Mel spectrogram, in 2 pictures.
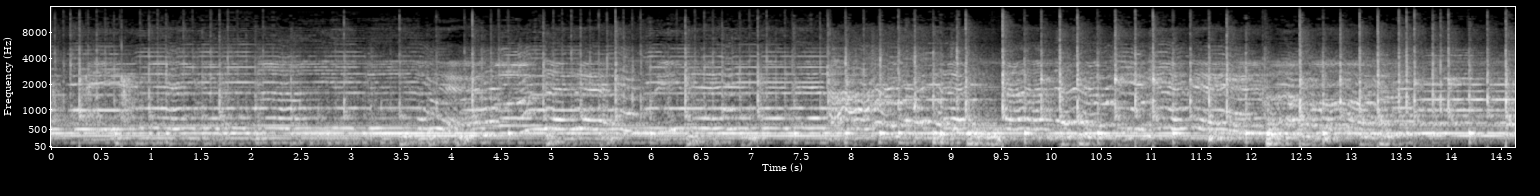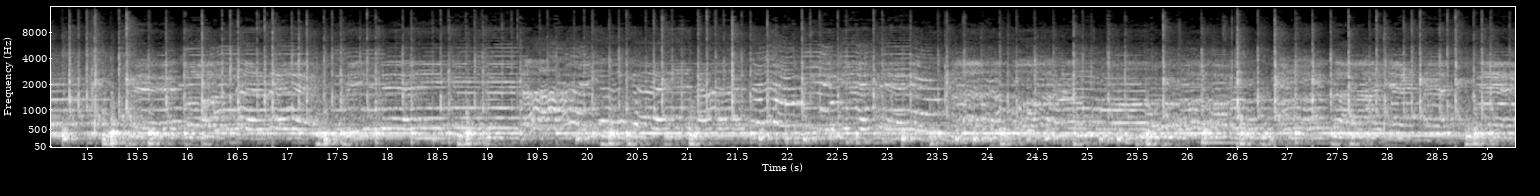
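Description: Carnatic classical music: a male vocalist singing with violin accompaniment and mridangam drumming, over a steady drone.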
